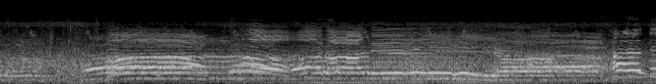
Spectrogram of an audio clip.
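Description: Chanted singing in long, drawn-out notes that slide and bend in pitch, taking up again about a second in after a brief dip, as in a traditional rice-planting work song.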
